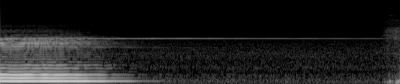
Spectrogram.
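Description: A voice chanting a line of Gurbani, holding its last syllable on one steady note that fades out about a second and a half in. A pause with faint hiss follows, and the chanting starts again right at the end.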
